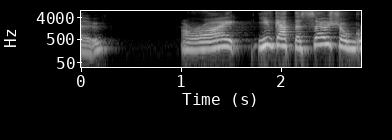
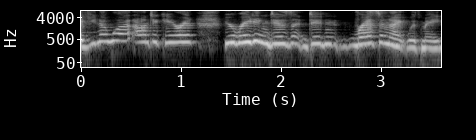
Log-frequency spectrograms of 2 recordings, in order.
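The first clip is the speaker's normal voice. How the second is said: high-pitched mock complainer; mocking quote; 6 semitones higher than usual. Streamer quoting a viewer to Auntie Karen, mocking high voice. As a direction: mimic the complaint in a higher voice.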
